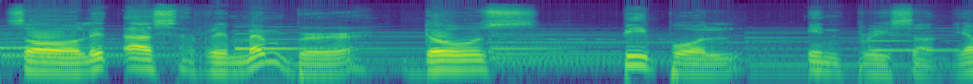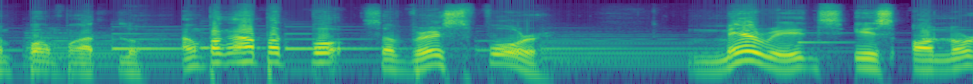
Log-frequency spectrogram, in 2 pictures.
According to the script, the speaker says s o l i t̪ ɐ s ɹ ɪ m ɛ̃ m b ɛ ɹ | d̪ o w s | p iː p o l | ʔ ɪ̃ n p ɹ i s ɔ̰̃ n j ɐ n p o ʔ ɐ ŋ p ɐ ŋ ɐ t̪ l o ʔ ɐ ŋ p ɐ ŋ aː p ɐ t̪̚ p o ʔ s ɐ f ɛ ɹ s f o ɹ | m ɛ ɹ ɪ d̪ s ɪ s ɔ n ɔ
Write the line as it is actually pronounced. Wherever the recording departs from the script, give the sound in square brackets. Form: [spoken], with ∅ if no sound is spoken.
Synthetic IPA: s o l [ɛ] t̪ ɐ s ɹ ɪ m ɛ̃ m b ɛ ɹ | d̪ o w s | p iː p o l | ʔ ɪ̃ n p ɹ i s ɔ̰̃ n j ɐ n p o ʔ ɐ ŋ p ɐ ŋ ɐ t̪ l o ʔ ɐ ŋ p ɐ ŋ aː p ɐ t̪̚ p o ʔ s ɐ [v] ɛ ɹ s f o ɹ | m ɛ ɹ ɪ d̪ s ɪ s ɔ n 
